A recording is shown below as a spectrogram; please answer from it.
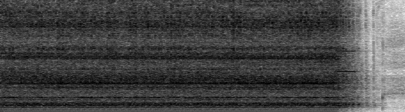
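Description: A Stanley FatMax air compressor runs steadily and loudly while inflating a tire, a constant motor drone that cuts off abruptly near the end and fades to quiet.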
